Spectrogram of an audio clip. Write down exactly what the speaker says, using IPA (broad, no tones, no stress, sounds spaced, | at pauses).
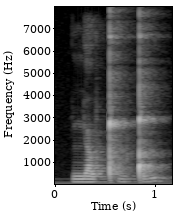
ɲ a w ǃʰ u ǃ ʉ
